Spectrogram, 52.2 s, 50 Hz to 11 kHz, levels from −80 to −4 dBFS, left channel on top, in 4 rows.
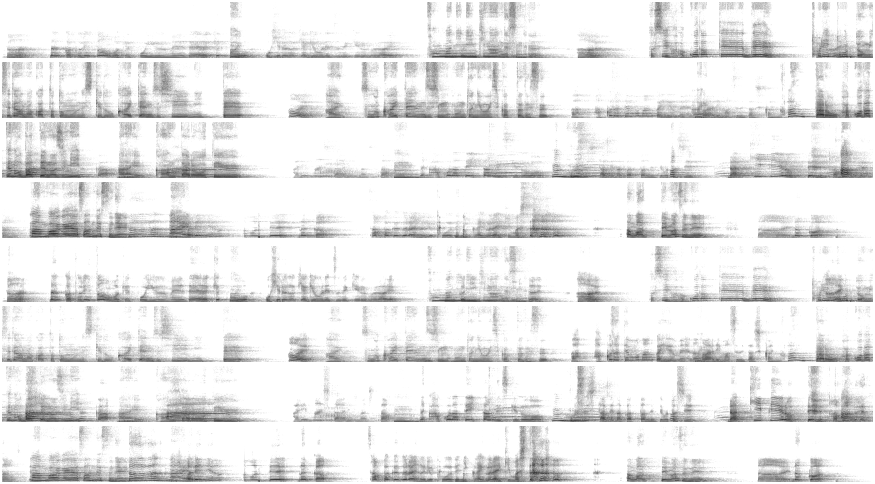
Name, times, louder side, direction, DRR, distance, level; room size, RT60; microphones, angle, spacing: voice 1, 0.1-0.4 0.7-5.9 6.6-8.1 8.6-9.0 9.9-10.4 12.4-12.6 17.4-17.7 21.6-24.8 26.5-27.7 28.6-29.6 30.5-32.0 32.4-34.3 34.7-36.5 37.0-39.8 41.1-42.5 42.8-44.1 44.7-47.7 48.1-48.2 50.5-51.7, right 4 dB, 80° right, 10 dB, 0.8 m, -28 dB
voice 2, 6.4-8.1 9.7-11.6 12.1-16.1 16.4-16.7 17.9-18.2 18.5-21.3 23.5-23.7 24.9-27.4 27.9-29.7 32.0-32.4 34.4-35.0 36.2-36.3 38.7-38.9 39.6-41.1 41.7-42.1 46.0-46.2 48.6-49.8, left 4 dB, 35° left, 14 dB, 0.5 m, -22 dB
Purr / Meow, 30.6-31.5 31.7-32.3 33.0-33.1 33.4-34.0 34.5-35.4 35.7-36.4 36.8-37.4 37.8-37.9 38.4-39.2, right 2 dB, 15° right, 2.5 m, -41 dB
15.0 x 6.2 x 9.9 m, 0.96 s
head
